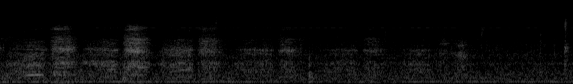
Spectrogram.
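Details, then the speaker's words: A dog with laryngeal paralysis breathing at rest: rapid, harsh, slightly whistling breaths that sound like panting or struggling to breathe, though she is not; stridor. "She has laryngeal paralysis. So it makes it sound like she's struggling to breathe, and she's really not. That's just the way her breathing sounds now."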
